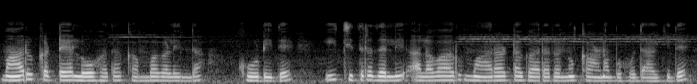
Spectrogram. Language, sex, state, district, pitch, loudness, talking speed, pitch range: Kannada, female, Karnataka, Bangalore, 185 Hz, -16 LUFS, 75 wpm, 175-195 Hz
